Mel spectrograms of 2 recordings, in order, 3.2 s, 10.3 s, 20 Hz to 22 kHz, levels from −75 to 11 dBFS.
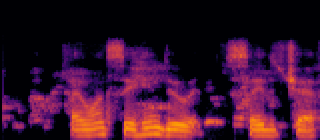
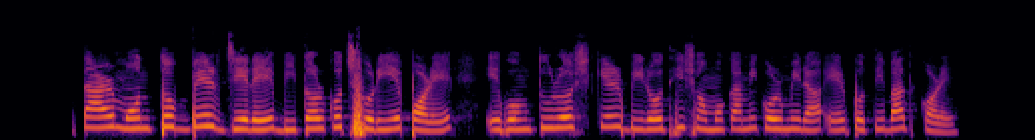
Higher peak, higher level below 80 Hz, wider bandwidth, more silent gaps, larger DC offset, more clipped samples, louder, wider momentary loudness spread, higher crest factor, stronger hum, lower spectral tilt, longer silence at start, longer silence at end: about the same, -2 dBFS vs 0 dBFS; first, -58 dBFS vs -66 dBFS; second, 8 kHz vs 9.2 kHz; neither; neither; neither; first, -15 LUFS vs -20 LUFS; first, 19 LU vs 10 LU; second, 12 dB vs 20 dB; neither; about the same, -5 dB/octave vs -6 dB/octave; second, 0.05 s vs 0.85 s; second, 0 s vs 0.8 s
